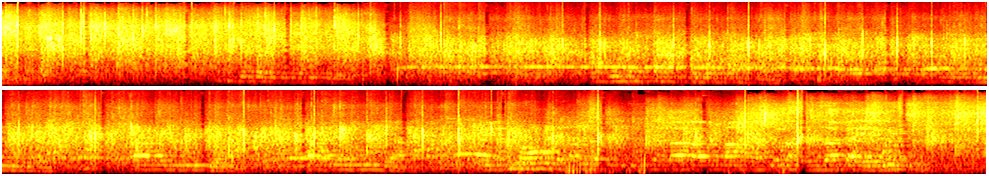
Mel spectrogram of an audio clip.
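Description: A church congregation applauds in a sustained wash of clapping while a voice carries on loudly over it.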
